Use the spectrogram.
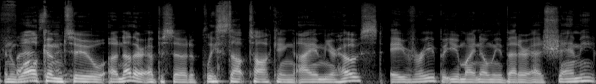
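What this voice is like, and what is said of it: Golf announcer voice. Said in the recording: “this weird golf announcer voice”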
